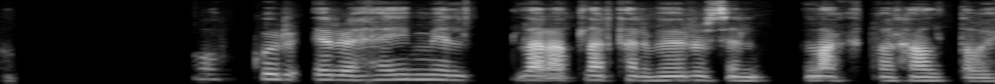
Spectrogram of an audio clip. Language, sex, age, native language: Icelandic, female, 60-69, Icelandic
